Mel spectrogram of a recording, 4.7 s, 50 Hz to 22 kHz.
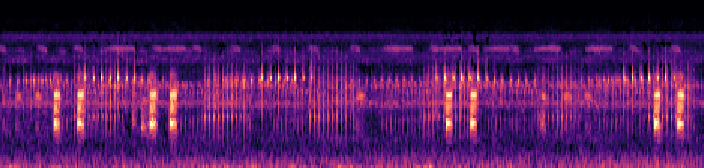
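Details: Microhyla pulchra males, recorded 2014 in Mae Hia rice field near Chiang Mai, Thailand, calling to win females. Loud paired clicks and fast buzzy pulse runs come in bouts every second or two, many frogs overlapping above a high hiss.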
